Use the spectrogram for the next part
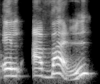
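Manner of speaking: aval drawn out slowly, stress on the last syllable; slow Hebrew word. Shown as a demonstration. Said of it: "en la palabra perverso".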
